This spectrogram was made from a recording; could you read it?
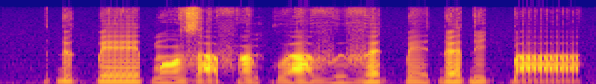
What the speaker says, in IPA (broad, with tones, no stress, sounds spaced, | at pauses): ɗ ɨ˦ k͡p eː˦ ɓ ɔ̃˧ z a˨ f ã˧ kʷ aː˧ v ɨ˧ v ɛ˦ k͡p e˧ ɗ ɛ˦ ɗ i˧ k͡p aː˨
